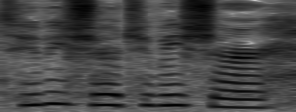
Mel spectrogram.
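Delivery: plain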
